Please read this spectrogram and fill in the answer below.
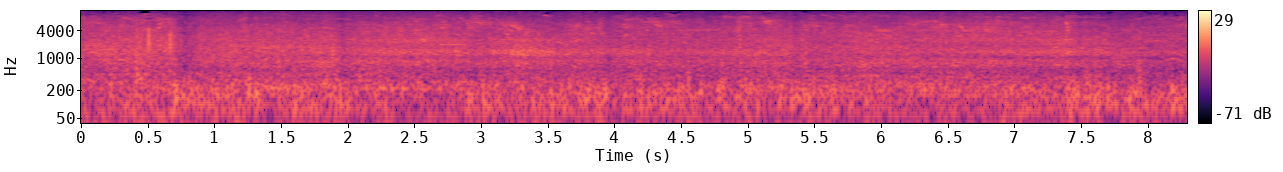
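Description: Steady low rumble of nearby traffic and wind on the microphone, with faint high-pitched squeals and chirps from a huge flock of birds wheeling overhead.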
